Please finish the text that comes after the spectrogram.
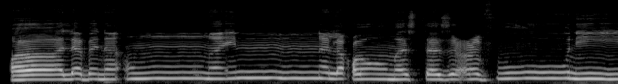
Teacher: یہ با میں قلقلہ ہے، الف نہیں پڑھا جائے گا، لام سیدھا با میں لگے گا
